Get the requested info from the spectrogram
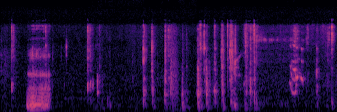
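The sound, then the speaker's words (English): Quick, irregular clacks of someone typing on a computer keyboard tap out in bursts, fairly crisp, with a brief louder, lower sound near the start and no one speaking. “is actually at his keyboard typing away.”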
